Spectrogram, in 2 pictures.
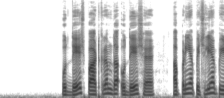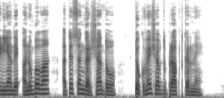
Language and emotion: Punjabi, neutral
